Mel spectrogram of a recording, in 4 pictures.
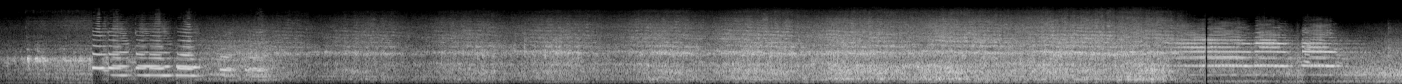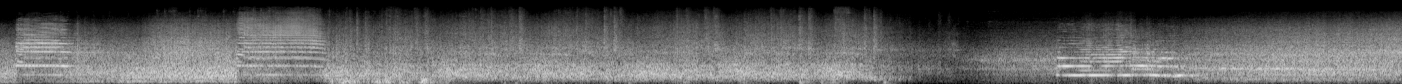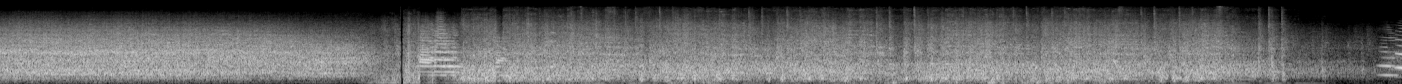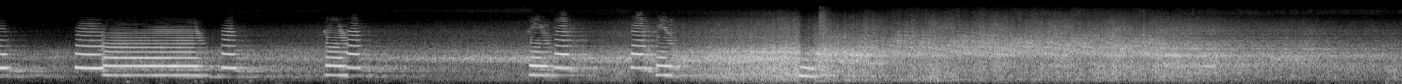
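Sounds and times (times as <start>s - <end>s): trains passing at speed: 0.0s - 56.0s
locomotive horn blasts: 0.9s - 2.8s, 11.8s - 13.5s, 14.2s - 14.8s, 16.4s - 17.3s, 24.6s - 26.0s, 32.2s - 33.2s, 41.8s - 44.7s, 45.3s - 45.9s, 47.3s - 49.0s, 50.0s - 50.4s.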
